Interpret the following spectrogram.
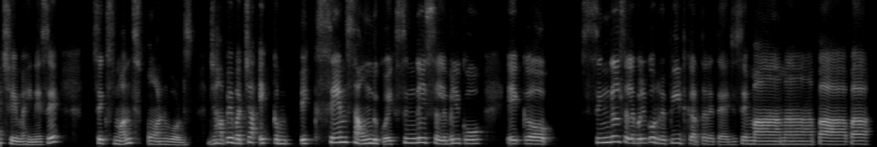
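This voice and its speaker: A young adult woman teaching an exam-prep lecture, explaining step by step, mixing Hindi and English, and often asking "right?". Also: mid-range voice. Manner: explanatory, mixes Hindi and English, frequent "right?" check-ins.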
